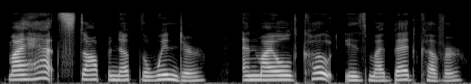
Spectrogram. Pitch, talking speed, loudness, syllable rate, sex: 205 Hz, 180 wpm, -19 LUFS, 4.2 syllables/s, female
